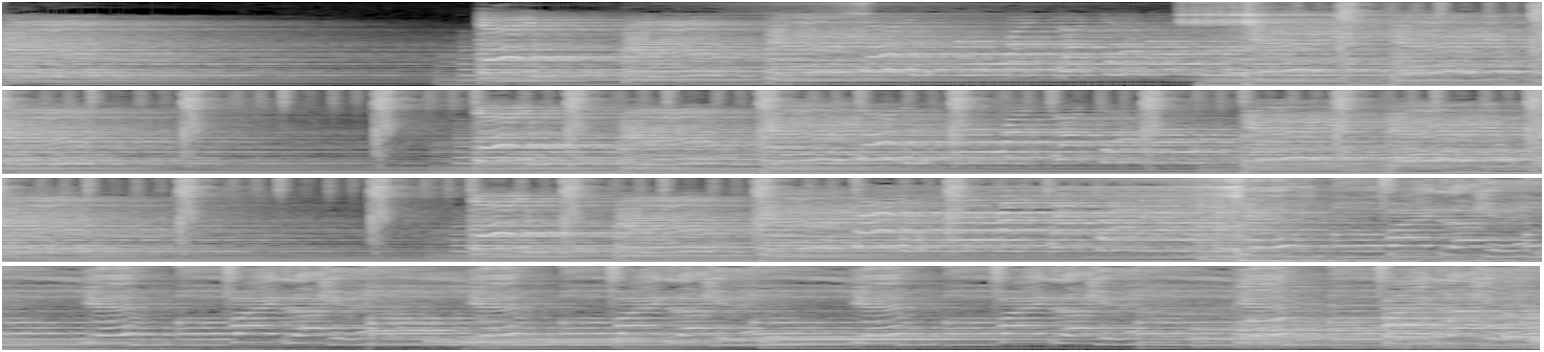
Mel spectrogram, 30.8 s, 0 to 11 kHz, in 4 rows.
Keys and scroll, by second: 3.0 Escape, 7.8 0, 7.9 Return, 13.3 Escape, 17.3 o, 18.9 Escape, 19.7 Escape, 21.7 Escape, 24.5 Escape, 25.2 Escape, 25.9 Escape, 30.1 Escape.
